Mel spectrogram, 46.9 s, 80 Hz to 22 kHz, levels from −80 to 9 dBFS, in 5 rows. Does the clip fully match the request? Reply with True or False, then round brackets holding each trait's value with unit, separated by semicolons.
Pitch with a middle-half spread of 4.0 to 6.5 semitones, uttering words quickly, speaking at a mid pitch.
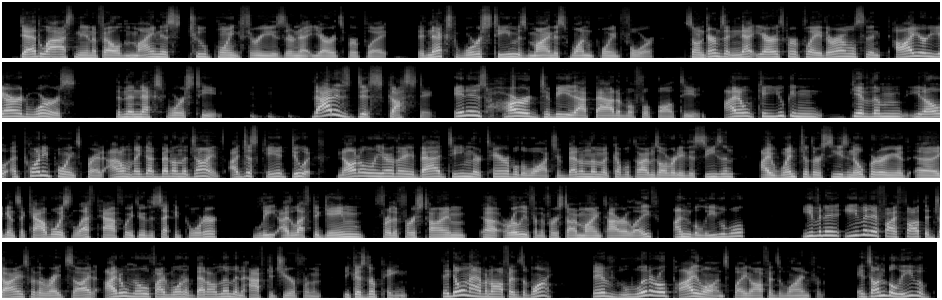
True (4.7 semitones; 235 wpm; 175 Hz)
